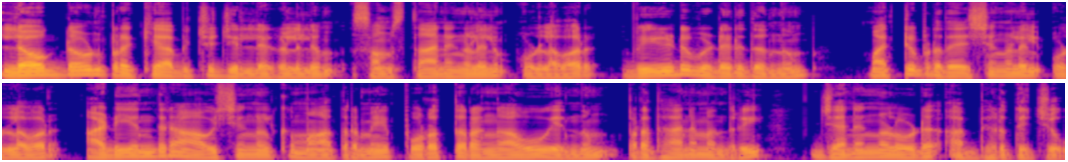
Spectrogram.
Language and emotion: Malayalam, neutral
